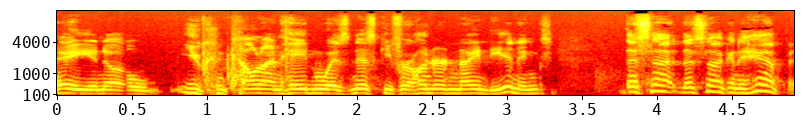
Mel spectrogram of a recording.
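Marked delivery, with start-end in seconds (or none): none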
